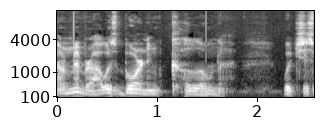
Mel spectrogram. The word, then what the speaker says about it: Kelowna: Now, remember, I was born in Kelowna, which is pronounced K. Lo-na, which is like clown A.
